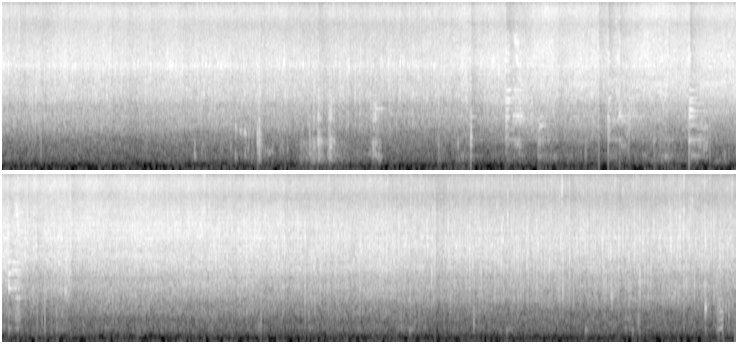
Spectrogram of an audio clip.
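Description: Pumpkin slices sizzling steadily in hot oil in a wok. A metal spatula scrapes and taps the wok as they are stirred, in a run of short clicks around the middle.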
